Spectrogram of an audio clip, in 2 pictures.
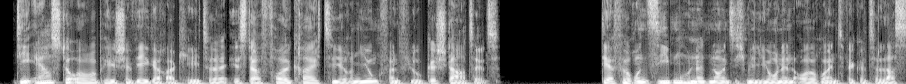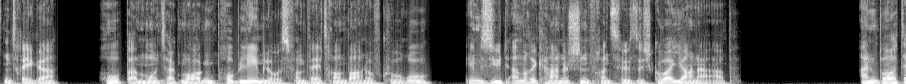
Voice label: german male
